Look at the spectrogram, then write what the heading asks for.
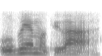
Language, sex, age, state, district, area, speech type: Sanskrit, male, 18-30, Maharashtra, Chandrapur, rural, conversation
